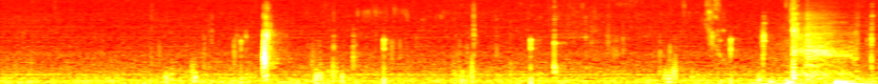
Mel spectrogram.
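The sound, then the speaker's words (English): Someone quietly sips a beer, with soft wet mouth clicks and swallowing, then a slightly louder shuffle or thud near the end. No one speaks. “I'm going to take a sip from my beer before I try to answer.”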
